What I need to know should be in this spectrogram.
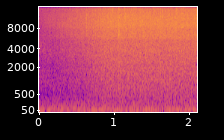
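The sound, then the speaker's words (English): Rain falls in a soft, steady hiss that swells slightly after the first moment and continues evenly, with no voices. “Oh, dear. It's raining now.”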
